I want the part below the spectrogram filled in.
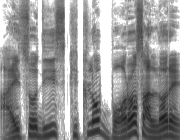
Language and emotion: Goan Konkani, happy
